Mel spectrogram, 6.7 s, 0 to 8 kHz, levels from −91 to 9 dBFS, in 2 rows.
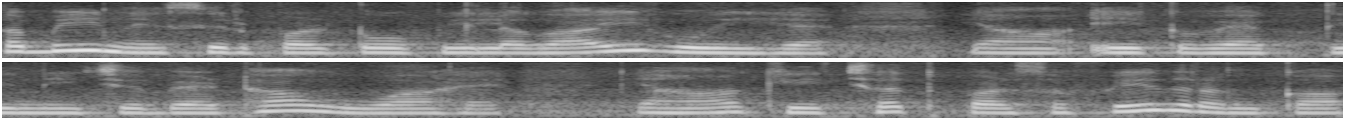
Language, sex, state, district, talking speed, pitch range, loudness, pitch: Hindi, female, Bihar, Madhepura, 195 wpm, 195-225 Hz, -14 LUFS, 205 Hz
